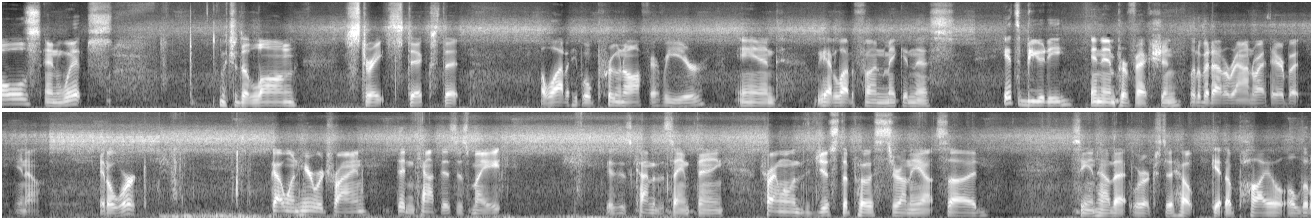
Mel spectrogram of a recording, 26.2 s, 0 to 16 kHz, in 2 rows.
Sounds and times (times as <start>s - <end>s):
Speech: 0.0s - 1.1s, 2.2s - 4.6s, 5.4s - 14.5s, 15.8s - 18.1s, 19.1s - 23.0s, 23.8s - 26.1s
Outside, rural or natural: 0.0s - 26.1s.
